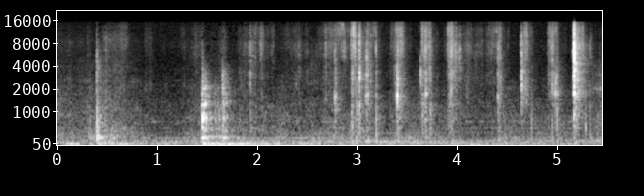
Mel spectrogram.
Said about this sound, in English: Let's dig into the tarot to see what this is all about. If I can put these cards down.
